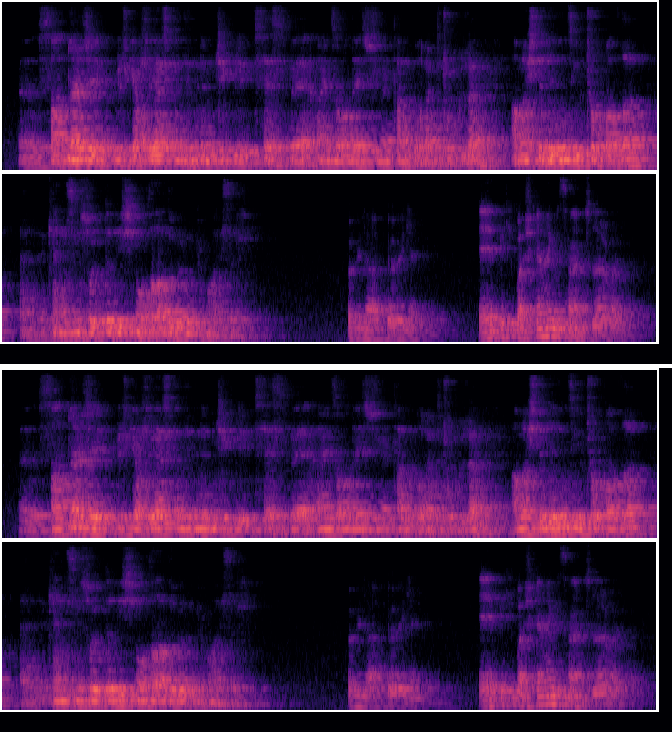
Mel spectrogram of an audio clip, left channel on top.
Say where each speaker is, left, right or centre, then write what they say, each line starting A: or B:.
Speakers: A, on the left; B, on the left.
A: E, saatlerce müzik yapsa gerçekten dinlenebilecek bir ses ve aynı zamanda enstrümantal olarak da çok güzel. Ama işte dediğiniz gibi çok fazla e, kendisini soyutladığı için ortalarda görünmüyor maalesef.
B: Öyle abi öyle. E peki başka hangi sanatçılar var?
